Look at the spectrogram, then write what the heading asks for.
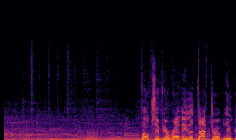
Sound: crowd cheers

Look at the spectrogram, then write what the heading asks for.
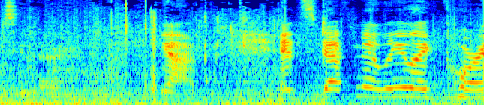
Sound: splattering

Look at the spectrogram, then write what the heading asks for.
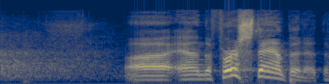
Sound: laughter

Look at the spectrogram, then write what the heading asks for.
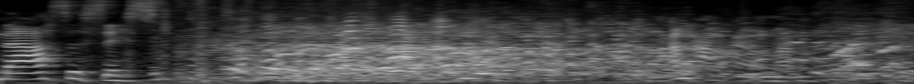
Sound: laughter

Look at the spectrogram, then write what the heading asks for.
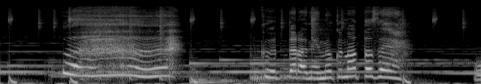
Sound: yawn

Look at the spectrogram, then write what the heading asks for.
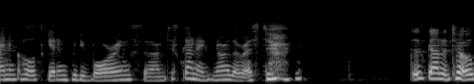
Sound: laughs

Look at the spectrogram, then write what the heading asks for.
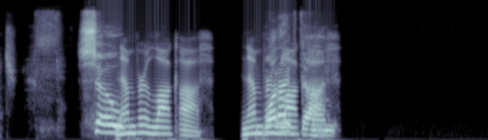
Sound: computer Voice

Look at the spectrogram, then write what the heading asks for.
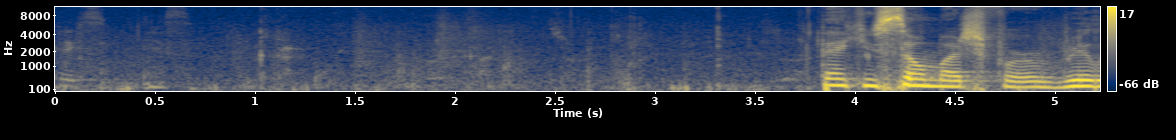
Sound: man whispers off-microphone

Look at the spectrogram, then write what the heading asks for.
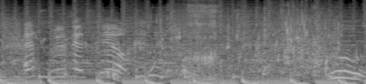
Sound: slurps

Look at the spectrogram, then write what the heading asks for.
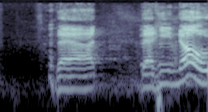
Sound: laughs

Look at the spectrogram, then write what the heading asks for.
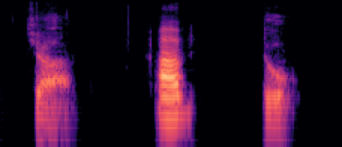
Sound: in Urdu

